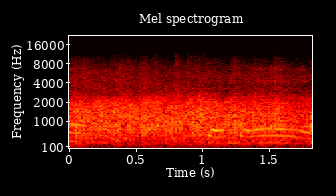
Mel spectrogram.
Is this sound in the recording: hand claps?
yes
